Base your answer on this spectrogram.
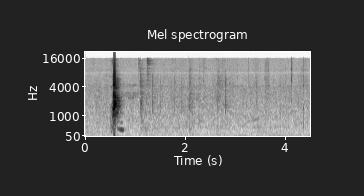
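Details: One of a litter of Corgi puppies, filmed 12 August 2013 indoors, gives one sharp, high yelp, then near-silence with faint clicks and rustles.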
